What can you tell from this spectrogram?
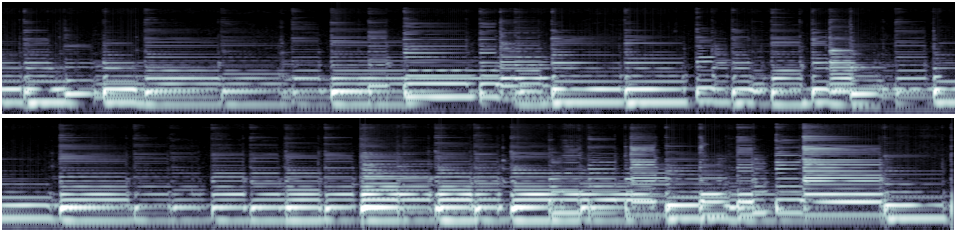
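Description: Acoustic guitar music, strummed and picked chords.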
